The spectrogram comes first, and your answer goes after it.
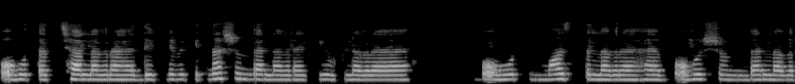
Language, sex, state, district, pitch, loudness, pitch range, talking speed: Hindi, female, Chhattisgarh, Korba, 225 Hz, -25 LUFS, 220-230 Hz, 210 wpm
